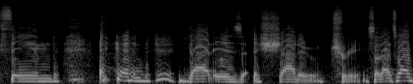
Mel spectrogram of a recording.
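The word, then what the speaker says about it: Scadutree: It's based off an old Celtic word that's pronounced like that. It's I on my first playthrough I called it the scatteru tree, but then I understood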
